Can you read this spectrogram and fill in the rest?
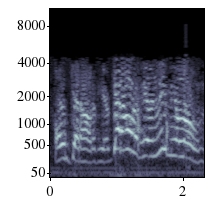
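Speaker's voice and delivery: high, loud get out of here; hurt and furious, shouting; angry outburst. Acted. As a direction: throw him out in fury. She orders him out, upset.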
